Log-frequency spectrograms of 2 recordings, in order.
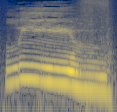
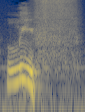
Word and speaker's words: leave: has an unvoiced f the word is leave with a voiced v keep the voicing going throughout the whole word and voice the v leave like that if you stop the voicing at the end of the vowel e then you would be saying leaf with an unvoiced f and the word we're trying to say is leave with that voiced v okay now let's look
